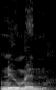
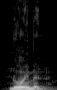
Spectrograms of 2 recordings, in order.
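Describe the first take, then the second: First: The name is said the English way. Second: The name is said the German way. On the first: "often I will hear people say Newman" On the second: "the name of the company is German ... it is pronounced Neumann"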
